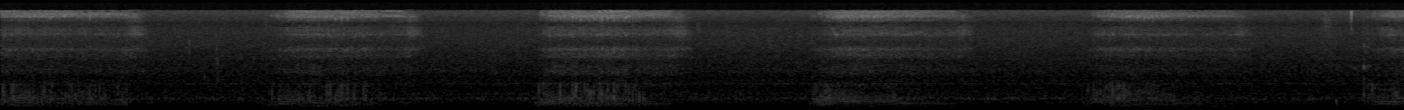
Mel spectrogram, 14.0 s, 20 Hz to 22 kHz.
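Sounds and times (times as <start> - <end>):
snoring with fluttering rattle: 0.0 - 1.5, 2.6 - 4.2, 5.4 - 6.9, 8.1 - 9.8, 10.8 - 12.5, 13.6 - 14.0.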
